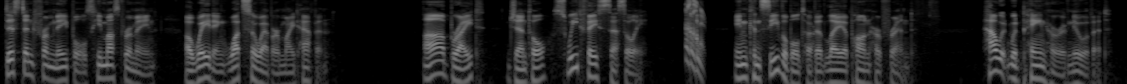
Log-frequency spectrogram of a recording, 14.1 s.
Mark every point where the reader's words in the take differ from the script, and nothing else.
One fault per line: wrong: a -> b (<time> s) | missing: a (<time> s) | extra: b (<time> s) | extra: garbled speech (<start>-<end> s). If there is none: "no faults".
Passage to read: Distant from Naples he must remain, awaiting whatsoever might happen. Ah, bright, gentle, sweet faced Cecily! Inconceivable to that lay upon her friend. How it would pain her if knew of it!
no faults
